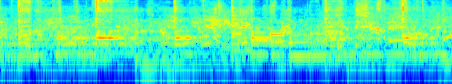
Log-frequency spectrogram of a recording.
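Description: Live band playing an instrumental passage on guitars, bass and drums, with steady drum hits.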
